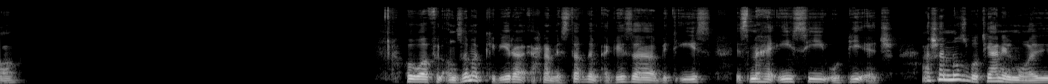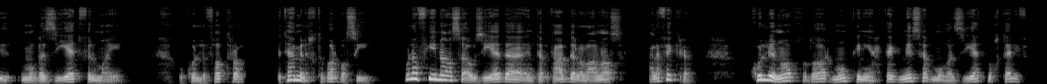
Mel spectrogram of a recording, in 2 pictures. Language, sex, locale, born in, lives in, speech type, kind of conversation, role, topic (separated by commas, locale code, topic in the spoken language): Arabic, male, ar-EG, Egypt, United States, read, expert-assistant, expert, إيه البدائل والتقنيات المختلفة اللي ممكن نستخدمها في الزراعة المستدامة بدل الطرق التقليدية؟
